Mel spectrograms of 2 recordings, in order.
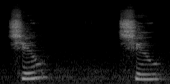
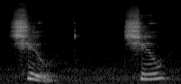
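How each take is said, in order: Both takes have the same delivery.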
